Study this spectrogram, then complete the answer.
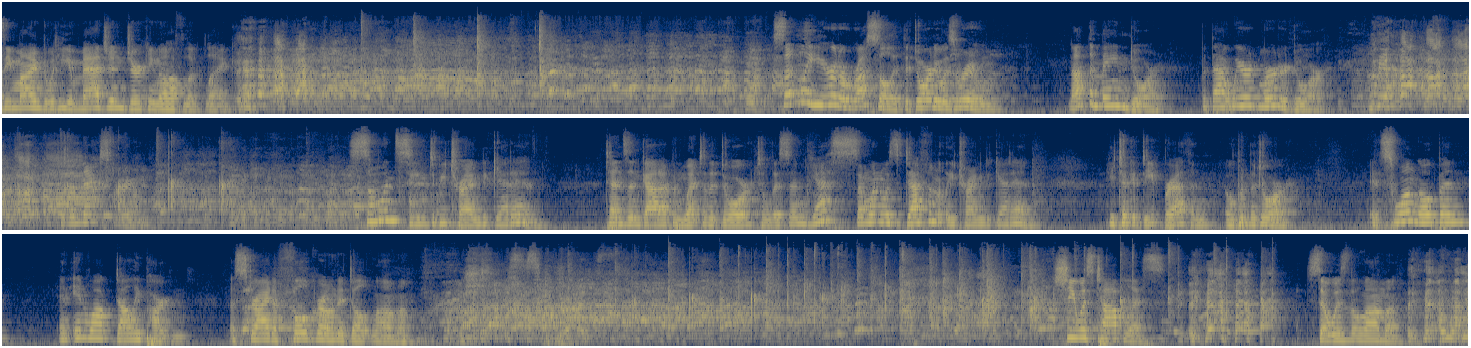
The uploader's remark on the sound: Recorded live at The Virgil in Los Angeles.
